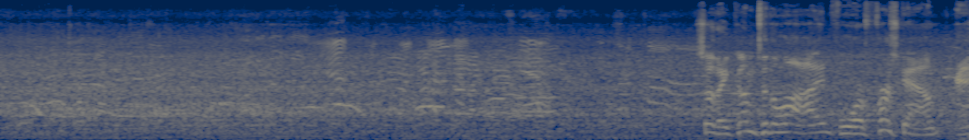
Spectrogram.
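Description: A large crowd murmurs and cheers steadily in a big open stadium.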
